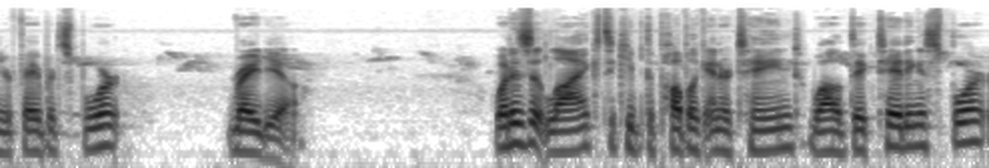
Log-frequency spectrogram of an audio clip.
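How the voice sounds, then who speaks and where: A man speaks at a fairly quick pace with fairly even intonation, broken by long, frequent pauses. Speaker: interviewer, comedian journalist. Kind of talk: show intro narration. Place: street. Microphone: lapel.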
